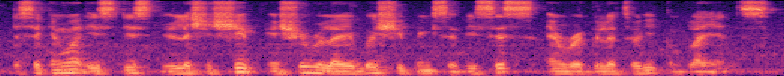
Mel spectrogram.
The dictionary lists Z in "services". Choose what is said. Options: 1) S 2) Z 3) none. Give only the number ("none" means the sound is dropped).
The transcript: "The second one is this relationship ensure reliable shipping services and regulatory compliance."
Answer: 1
